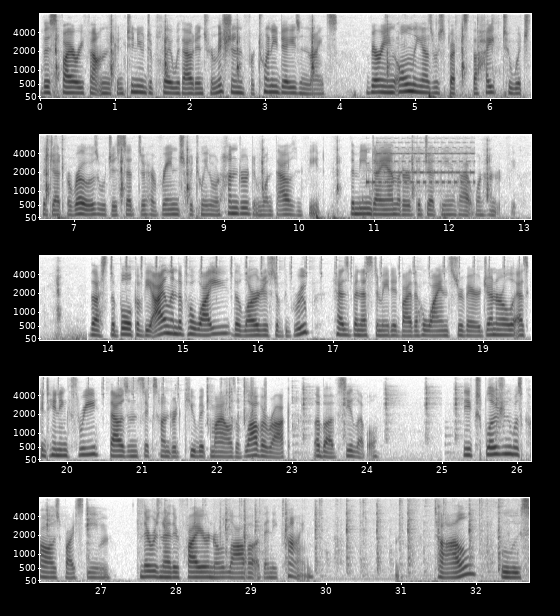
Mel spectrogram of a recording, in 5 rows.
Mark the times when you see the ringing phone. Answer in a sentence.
You can hear the ringing phone from 10.8 to 12.3 s.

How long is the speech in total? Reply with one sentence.
You can hear the speech for 30 seconds altogether.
